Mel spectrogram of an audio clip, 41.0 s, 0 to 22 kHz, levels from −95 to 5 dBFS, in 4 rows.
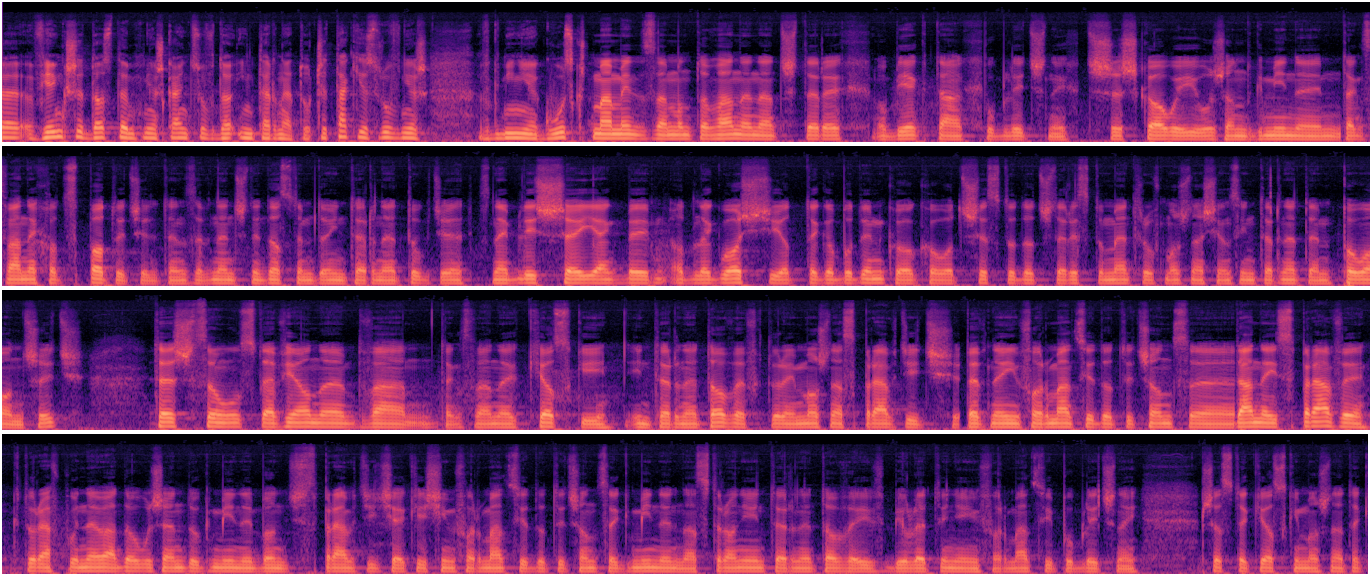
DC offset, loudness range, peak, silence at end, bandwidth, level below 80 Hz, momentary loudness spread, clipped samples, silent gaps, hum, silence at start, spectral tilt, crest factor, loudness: under 0.1%; 4 LU; -2 dBFS; 0 s; 15.5 kHz; -44 dBFS; 7 LU; under 0.1%; none; none; 0 s; -6 dB/octave; 20 dB; -22 LUFS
